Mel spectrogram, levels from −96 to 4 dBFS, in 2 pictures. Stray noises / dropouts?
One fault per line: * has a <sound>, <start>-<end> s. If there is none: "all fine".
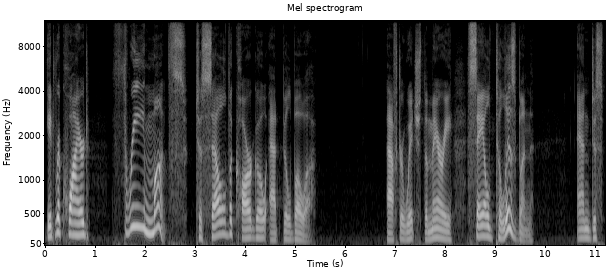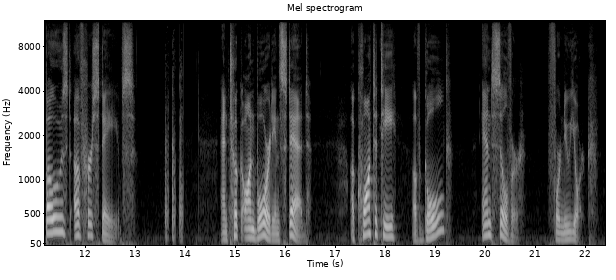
* has a thud, 13.6-14.0 s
